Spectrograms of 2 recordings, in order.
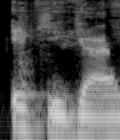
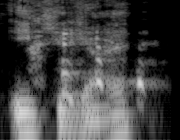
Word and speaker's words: Ikigai: No, you actually said it right. When people say Ikigai, I'm going to punch them in the face. It's Ikigai.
